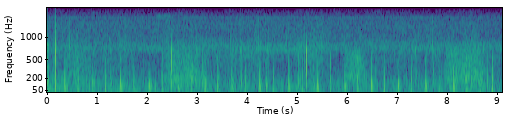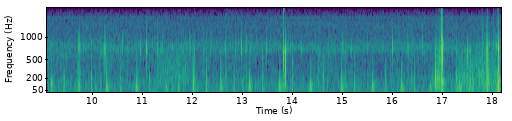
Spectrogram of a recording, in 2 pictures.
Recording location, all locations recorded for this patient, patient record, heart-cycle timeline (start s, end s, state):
mitral valve (MV)
aortic valve (AV)+pulmonary valve (PV)+tricuspid valve (TV)+mitral valve (MV)
#Age: Child
#Sex: Female
#Height: 121.0 cm
#Weight: 24.8 kg
#Pregnancy status: False
#Murmur: Absent
#Murmur locations: nan
#Most audible location: nan
#Systolic murmur timing: nan
#Systolic murmur shape: nan
#Systolic murmur grading: nan
#Systolic murmur pitch: nan
#Systolic murmur quality: nan
#Diastolic murmur timing: nan
#Diastolic murmur shape: nan
#Diastolic murmur grading: nan
#Diastolic murmur pitch: nan
#Diastolic murmur quality: nan
#Outcome: Normal
#Campaign: 2015 screening campaign
0.00	0.30	unannotated
0.30	0.44	S1
0.44	0.56	systole
0.56	0.68	S2
0.68	0.88	diastole
0.88	0.98	S1
0.98	1.14	systole
1.14	1.24	S2
1.24	1.44	diastole
1.44	1.56	S1
1.56	1.70	systole
1.70	1.80	S2
1.80	2.02	diastole
2.02	2.12	S1
2.12	2.26	systole
2.26	2.34	S2
2.34	2.54	diastole
2.54	2.70	S1
2.70	2.80	systole
2.80	2.94	S2
2.94	3.12	diastole
3.12	3.24	S1
3.24	3.38	systole
3.38	3.46	S2
3.46	3.66	diastole
3.66	3.76	S1
3.76	3.92	systole
3.92	4.02	S2
4.02	4.22	diastole
4.22	4.32	S1
4.32	4.46	systole
4.46	4.56	S2
4.56	4.80	diastole
4.80	4.90	S1
4.90	5.04	systole
5.04	5.14	S2
5.14	5.36	diastole
5.36	5.48	S1
5.48	5.62	systole
5.62	5.70	S2
5.70	5.94	diastole
5.94	6.06	S1
6.06	6.18	systole
6.18	6.28	S2
6.28	6.46	diastole
6.46	6.56	S1
6.56	6.72	systole
6.72	6.78	S2
6.78	7.00	diastole
7.00	7.10	S1
7.10	7.26	systole
7.26	7.32	S2
7.32	7.54	diastole
7.54	7.64	S1
7.64	7.78	systole
7.78	7.86	S2
7.86	8.06	diastole
8.06	8.20	S1
8.20	8.32	systole
8.32	8.44	S2
8.44	8.62	diastole
8.62	8.74	S1
8.74	8.88	systole
8.88	8.96	S2
8.96	9.16	diastole
9.16	9.26	S1
9.26	9.38	systole
9.38	9.48	S2
9.48	9.68	diastole
9.68	9.80	S1
9.80	9.96	systole
9.96	10.02	S2
10.02	10.26	diastole
10.26	10.36	S1
10.36	10.50	systole
10.50	10.60	S2
10.60	10.86	diastole
10.86	10.96	S1
10.96	11.12	systole
11.12	11.20	S2
11.20	11.44	diastole
11.44	11.58	S1
11.58	11.68	systole
11.68	11.78	S2
11.78	12.02	diastole
12.02	12.12	S1
12.12	12.26	systole
12.26	12.34	S2
12.34	12.54	diastole
12.54	12.64	S1
12.64	12.78	systole
12.78	12.88	S2
12.88	18.19	unannotated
